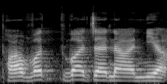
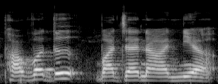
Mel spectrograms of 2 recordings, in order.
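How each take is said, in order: First: The two words run together with a d sound. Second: The two words are said separately, ending in t.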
